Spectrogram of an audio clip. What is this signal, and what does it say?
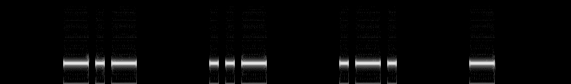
Morse code, heard as a keyed tone, about 15 wpm, spaced as for 8 wpm, 1000 Hz. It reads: KURT
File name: qotdfiles / 8wpm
